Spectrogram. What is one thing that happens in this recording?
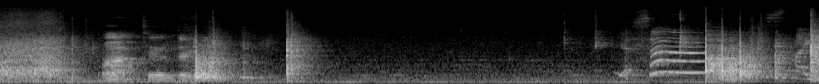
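Plastic bowls knock and scrape on a table.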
